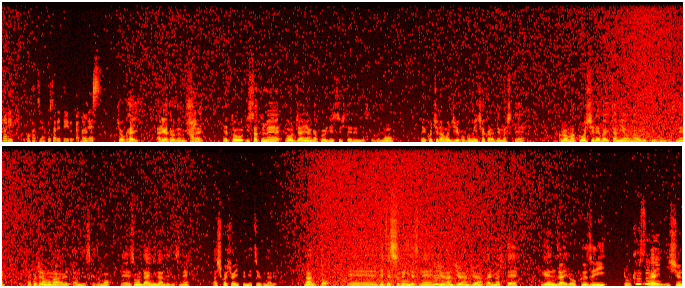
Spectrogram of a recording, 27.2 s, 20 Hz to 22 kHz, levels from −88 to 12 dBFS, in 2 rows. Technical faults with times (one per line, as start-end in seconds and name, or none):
0.00-27.23 overdone noise removal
